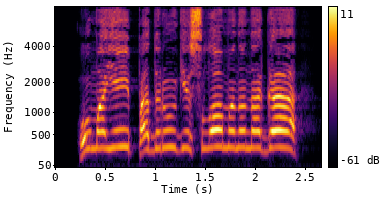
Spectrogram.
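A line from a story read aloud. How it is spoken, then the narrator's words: Shouted. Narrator (Russian): крикнул Тристран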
